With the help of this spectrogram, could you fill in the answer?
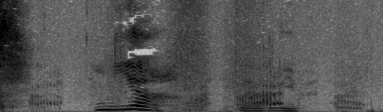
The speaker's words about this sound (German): Das war meine Katze. Vielleicht hört ihr sie.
